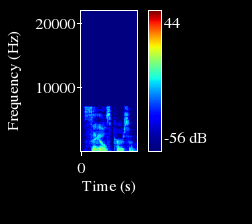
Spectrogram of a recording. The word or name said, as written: salesperson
